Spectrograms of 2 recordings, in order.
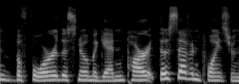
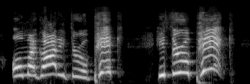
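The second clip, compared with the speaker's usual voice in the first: shrill, very high, very loud excited yelling; 9 dB louder than usual. Retelling hearing the play before it reached the tv: retelling own yelling. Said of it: "And I just start yelling".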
